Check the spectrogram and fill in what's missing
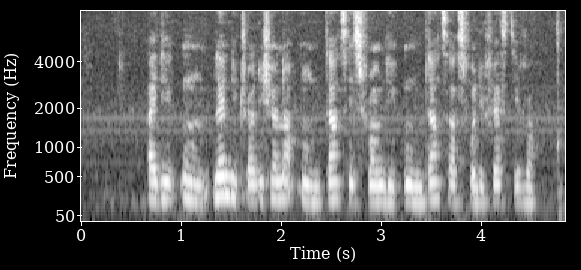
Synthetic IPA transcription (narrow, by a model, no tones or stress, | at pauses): aɪdeũmlɛ̃nditʰɹadiʃɔnalũmdãnsisfɹɔ̃mdiũmdãnsasfɔdəfɛstival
